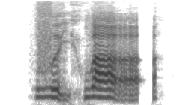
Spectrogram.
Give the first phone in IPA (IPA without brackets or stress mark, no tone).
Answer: v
